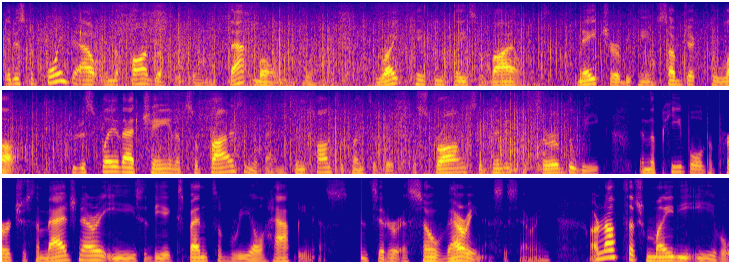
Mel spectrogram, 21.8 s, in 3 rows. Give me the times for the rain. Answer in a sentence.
You can hear the rain from 0.0 to 13.2 s.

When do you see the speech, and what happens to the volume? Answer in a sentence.
The speech can be heard from 0.0 to 21.7 s, at a steady volume.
